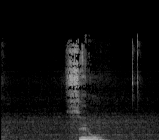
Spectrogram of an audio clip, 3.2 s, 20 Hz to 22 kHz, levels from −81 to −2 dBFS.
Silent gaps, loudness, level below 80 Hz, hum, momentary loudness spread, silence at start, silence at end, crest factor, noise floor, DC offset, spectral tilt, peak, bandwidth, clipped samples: none; -29 LUFS; -68 dBFS; none; 22 LU; 0.05 s; 0.4 s; 20 dB; -58 dBFS; under 0.1%; -4 dB/octave; -14 dBFS; 16.5 kHz; under 0.1%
